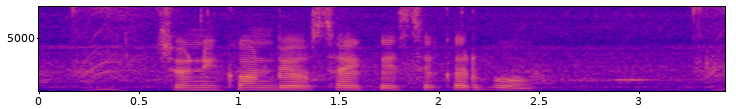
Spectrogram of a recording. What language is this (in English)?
Chhattisgarhi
